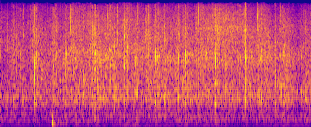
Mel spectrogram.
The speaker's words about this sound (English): Moms are amazing. Here's the visual aid, right? Go ahead and clap for moms. Go ahead.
